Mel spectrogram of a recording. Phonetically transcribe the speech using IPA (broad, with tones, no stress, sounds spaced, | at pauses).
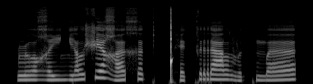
ɭ o˩ ʁ i˩ ʎ i˩˧ lˠ ʃ ɛ˥ ʁ ɐ˩˧ x ɐ˧ k ǃʰ ɛ˩ k r a˧ lˠ v ɘ˩˧ k m ɐ˧˥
